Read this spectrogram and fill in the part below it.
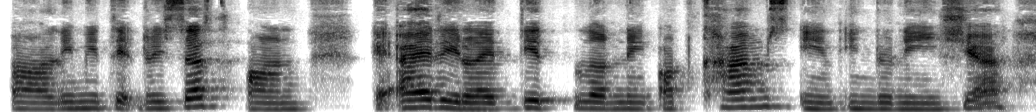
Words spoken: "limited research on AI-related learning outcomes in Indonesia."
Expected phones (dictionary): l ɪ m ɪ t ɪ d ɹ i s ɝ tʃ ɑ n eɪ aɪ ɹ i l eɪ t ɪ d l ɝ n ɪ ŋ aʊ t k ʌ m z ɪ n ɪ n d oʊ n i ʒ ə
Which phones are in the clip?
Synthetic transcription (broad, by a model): l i m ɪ t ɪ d ɹ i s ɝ s ɑ n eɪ aɪ ɹ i l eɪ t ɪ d l ɝ n ɪ ŋ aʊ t k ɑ m s ɪ n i n d oʊ n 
